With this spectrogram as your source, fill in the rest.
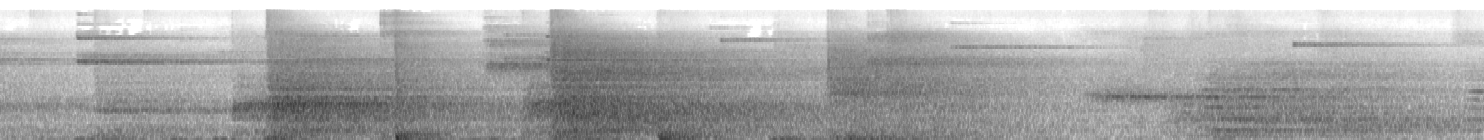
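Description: Sounds echo loudly around a hard-walled room.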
